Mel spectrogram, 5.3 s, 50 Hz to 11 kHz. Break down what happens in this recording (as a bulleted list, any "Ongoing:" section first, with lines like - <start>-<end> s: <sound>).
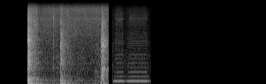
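- 0.56-2.17 s: footsteps can be heard
- 2.23-3.02 s: there is the sound of a telephone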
